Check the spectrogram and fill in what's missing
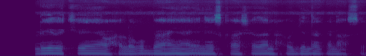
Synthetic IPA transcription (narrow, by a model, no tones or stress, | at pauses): ʊlɪjɐðɐkʰɛnjɐwɑħɑːlɔːɣʊbaːhɐnjɐɦɛjɪ̰nɛjɪskʰaːʃɐðaːnħɔːt͡ʃɪnt̪ʰɐɡɐnaːsɪ̰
